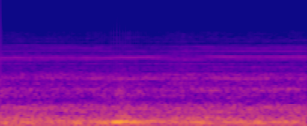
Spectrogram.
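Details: Truck diesel bunk heater after rebuild (cleaned out, new glow plug, gaskets, screens, fan motor): smooth constant low roar, no sputter or popping, no smoke; owner believes it's finally fixed after months of problems.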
